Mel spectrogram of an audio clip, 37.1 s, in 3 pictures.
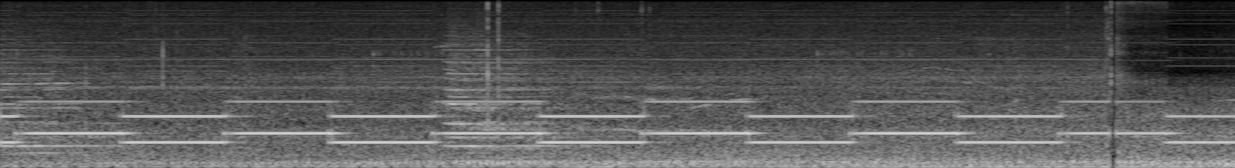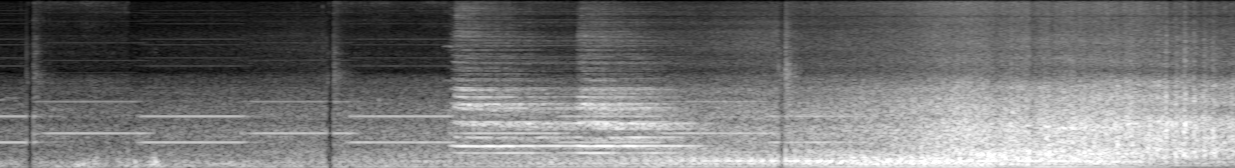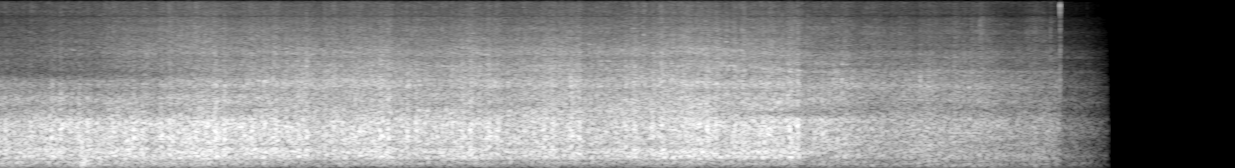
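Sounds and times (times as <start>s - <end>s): train horn: 0.0s - 8.6s, 16.8s - 21.2s
locomotive engine hum: 0.0s - 35.5s
train wheels on rails: 14.7s - 35.7s.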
